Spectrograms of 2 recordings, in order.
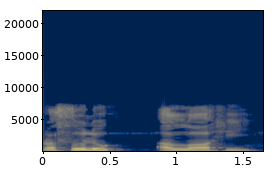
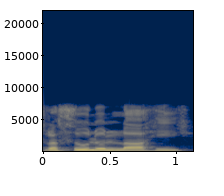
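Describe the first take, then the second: First: The two words are said separately. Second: The two words are run together. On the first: "we just say uh" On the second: "or pronounced as"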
